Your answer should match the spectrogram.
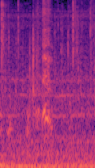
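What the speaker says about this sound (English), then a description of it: "Shut up, chicken." A chicken clucks in The Texas Chain Saw Massacre game, a brief quick cluck heard over a constant background hum.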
